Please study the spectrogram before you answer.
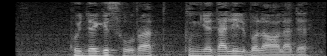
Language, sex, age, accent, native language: Uzbek, male, 18-24, Andijon, Uzbek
